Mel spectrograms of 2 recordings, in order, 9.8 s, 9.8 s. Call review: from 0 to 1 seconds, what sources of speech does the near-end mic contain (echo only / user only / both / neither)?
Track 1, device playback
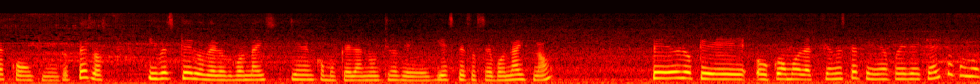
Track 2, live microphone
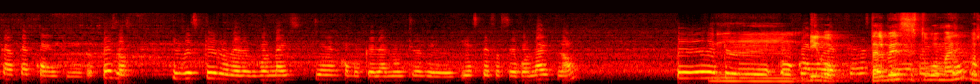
echo only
